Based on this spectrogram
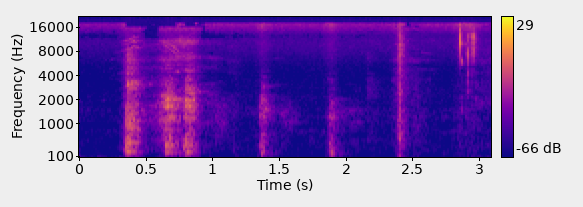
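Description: Coughing from a tickle in the throat: a rapid series of a few short, faint, dry bursts that become more spaced out, with no talking.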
